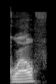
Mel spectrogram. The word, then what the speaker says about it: Guelph: It's pronounced Guelph.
